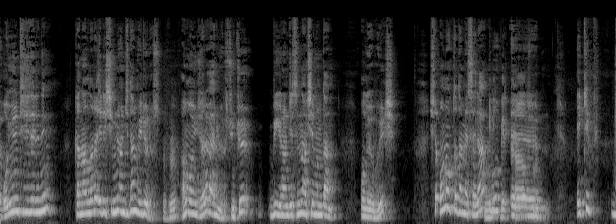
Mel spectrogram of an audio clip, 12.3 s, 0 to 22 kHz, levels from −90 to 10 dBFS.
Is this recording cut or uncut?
uncut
